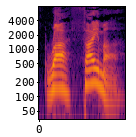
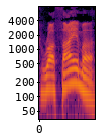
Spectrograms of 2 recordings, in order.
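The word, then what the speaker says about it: rhathymia: It is Rathaima. What do you think Rathaima means, Heidi? I have no idea. Let me spell that for you.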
